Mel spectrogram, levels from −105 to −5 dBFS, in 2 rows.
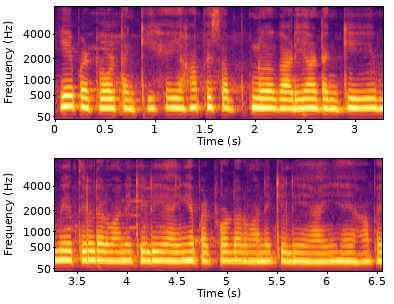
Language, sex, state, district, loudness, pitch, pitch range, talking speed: Hindi, female, Delhi, New Delhi, -14 LUFS, 200 Hz, 190-210 Hz, 230 wpm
